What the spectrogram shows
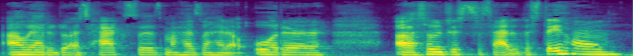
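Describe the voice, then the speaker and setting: Brief: thirties woman, deep voice, chatty vlogger talking to camera at home. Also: fairly even intonation, brisk, creaky. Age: 30s. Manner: chatty, talks straight to viewers. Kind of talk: casual vlog chat. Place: home room, indoors. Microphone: phone or camera at close range.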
